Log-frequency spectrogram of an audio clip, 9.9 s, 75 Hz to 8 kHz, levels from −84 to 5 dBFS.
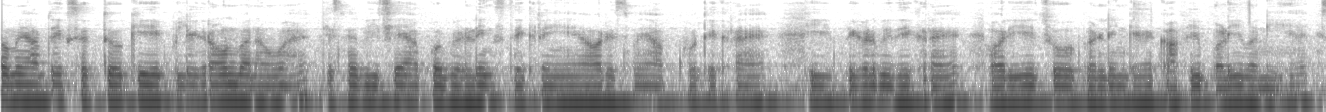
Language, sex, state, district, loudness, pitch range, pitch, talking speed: Hindi, male, Uttar Pradesh, Etah, -29 LUFS, 110-115 Hz, 110 Hz, 240 wpm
